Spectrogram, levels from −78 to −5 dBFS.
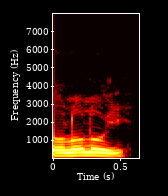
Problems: background sounds at intervals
